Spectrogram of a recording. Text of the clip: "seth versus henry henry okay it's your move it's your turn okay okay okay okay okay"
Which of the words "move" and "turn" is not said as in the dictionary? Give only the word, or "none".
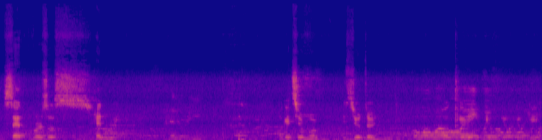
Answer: move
